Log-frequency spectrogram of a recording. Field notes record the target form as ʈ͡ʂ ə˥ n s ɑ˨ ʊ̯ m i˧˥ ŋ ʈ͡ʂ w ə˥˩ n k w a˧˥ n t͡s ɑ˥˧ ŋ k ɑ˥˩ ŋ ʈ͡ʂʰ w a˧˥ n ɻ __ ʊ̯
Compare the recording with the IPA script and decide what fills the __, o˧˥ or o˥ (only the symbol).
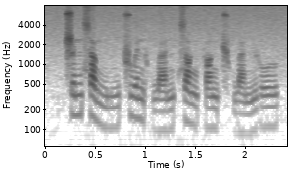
o˥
